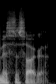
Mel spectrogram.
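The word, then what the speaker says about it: Mississauga: in Alberta and in Missaga. Wow. And you said it right. Not a lot of people get saga right.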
